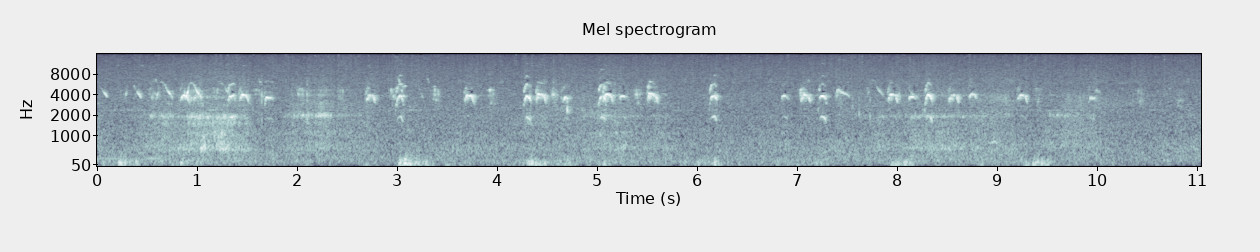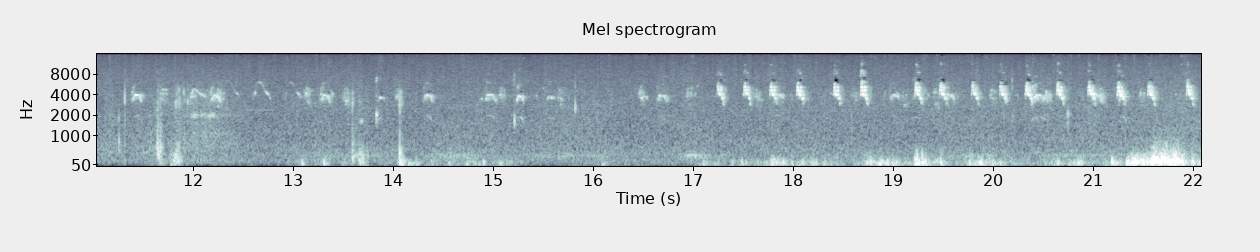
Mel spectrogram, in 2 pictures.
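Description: Baya weavers calling at their nest colony: short high chirps scattered throughout, becoming a fast even run of chirps, about three a second, in the last few seconds. A few dull knocks come around the middle, and low rustling grows louder near the end.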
